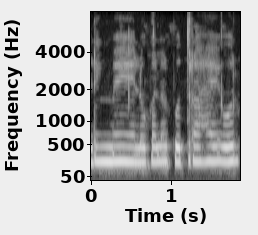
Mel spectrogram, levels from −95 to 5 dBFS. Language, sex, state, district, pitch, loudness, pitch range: Hindi, female, Bihar, Jamui, 235 Hz, -15 LUFS, 230-235 Hz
